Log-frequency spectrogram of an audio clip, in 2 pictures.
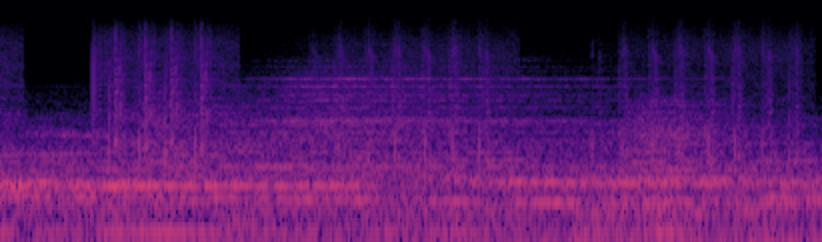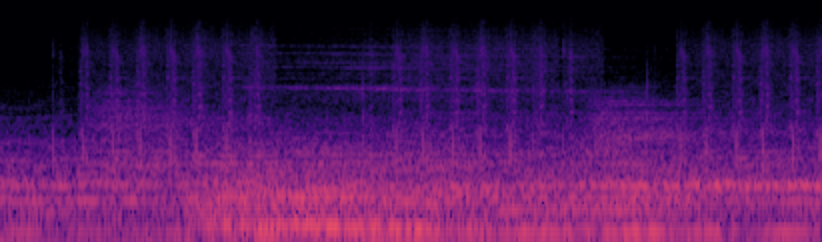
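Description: Footsteps clang on metal stairs.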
